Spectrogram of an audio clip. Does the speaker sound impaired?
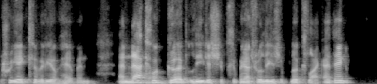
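Yes: cleft palate; congenital cleft palate, speech and hearing impaired since birth, difficult childhood development; speech impediment.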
